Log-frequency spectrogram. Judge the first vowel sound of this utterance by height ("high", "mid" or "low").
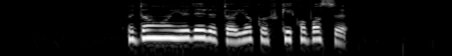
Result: high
